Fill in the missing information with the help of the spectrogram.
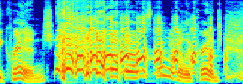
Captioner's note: everyone laughs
